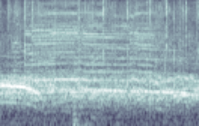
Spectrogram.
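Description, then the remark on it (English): A rugby stadium crowd at the HSBC Canada Women's Sevens Tournament at Starlight Stadium in Langford cheers continuously, a dense roar of many voices with high-pitched shrieks and whoops rising above it, loud and sustained throughout. “This weekend, rugby fans are cheering on the women in Langford at the HSBC Canada Women's Sevens Tournament.”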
